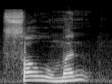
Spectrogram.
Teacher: تنوین کو اخفا کے ساتھ پڑھیں گے، ناک میں آواز لے جا کر گنگنانا اسے اخفا کہتے ہیں۔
